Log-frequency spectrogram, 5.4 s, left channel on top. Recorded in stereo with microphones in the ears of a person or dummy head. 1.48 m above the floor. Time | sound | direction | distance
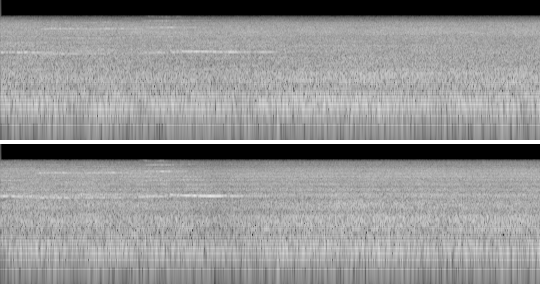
0.0 | running water | 55° right (ahead or behind) | 1.8 m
